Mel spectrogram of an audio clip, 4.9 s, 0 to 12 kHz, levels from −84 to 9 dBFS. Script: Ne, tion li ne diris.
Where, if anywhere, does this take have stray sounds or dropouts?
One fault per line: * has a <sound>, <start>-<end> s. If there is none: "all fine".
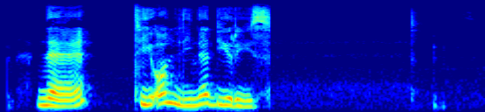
all fine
